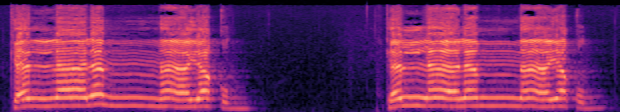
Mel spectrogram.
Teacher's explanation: وتحاول أن تبين صفة الاستطالة في حرف الضاد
